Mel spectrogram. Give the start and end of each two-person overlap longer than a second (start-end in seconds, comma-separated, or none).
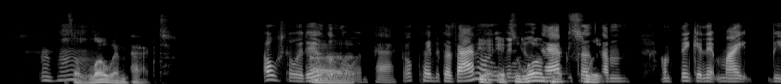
4.8-6.1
